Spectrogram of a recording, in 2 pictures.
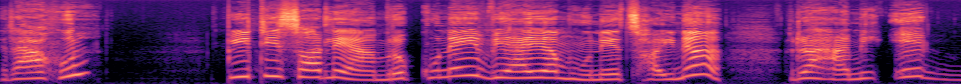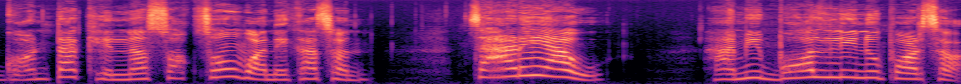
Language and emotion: Nepali, surprised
